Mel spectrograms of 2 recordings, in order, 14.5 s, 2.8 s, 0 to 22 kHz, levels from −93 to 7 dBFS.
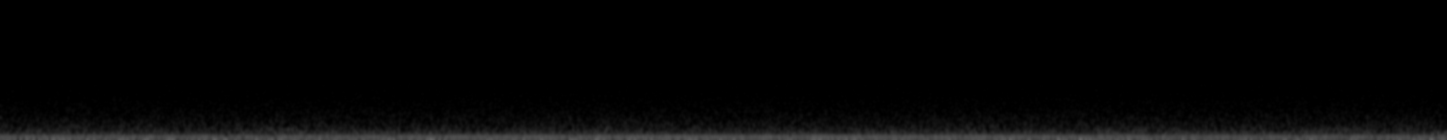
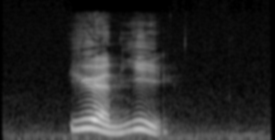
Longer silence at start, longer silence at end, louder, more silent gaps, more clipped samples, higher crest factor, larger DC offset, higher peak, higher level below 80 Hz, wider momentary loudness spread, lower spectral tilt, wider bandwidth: second, 0 s vs 0.7 s; second, 0 s vs 1.1 s; second, -68 LUFS vs -19 LUFS; neither; neither; second, 14 dB vs 22 dB; neither; second, -50 dBFS vs -2 dBFS; second, -64 dBFS vs -58 dBFS; second, 2 LU vs 15 LU; about the same, -5.5 dB/octave vs -5.5 dB/octave; first, over 20 kHz vs 15.5 kHz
